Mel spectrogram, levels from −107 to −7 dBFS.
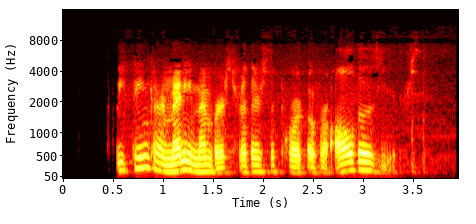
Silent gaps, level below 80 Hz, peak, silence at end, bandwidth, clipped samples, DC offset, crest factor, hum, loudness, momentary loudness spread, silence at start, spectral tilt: none; -76 dBFS; -4 dBFS; 0.7 s; 6.8 kHz; under 0.1%; under 0.1%; 20 dB; none; -21 LUFS; 11 LU; 0.55 s; -7.5 dB/octave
